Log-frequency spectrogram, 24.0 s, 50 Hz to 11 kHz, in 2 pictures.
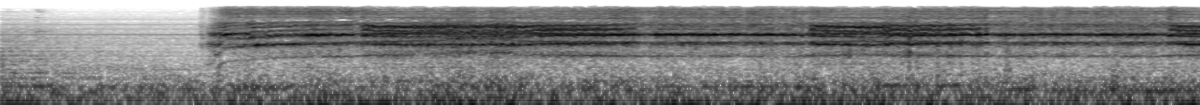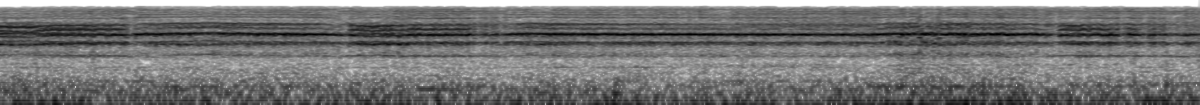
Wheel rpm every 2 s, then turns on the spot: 0, 120, 160, 160, 160, 160, 160, 160, 160, 160, 160, 160.
none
